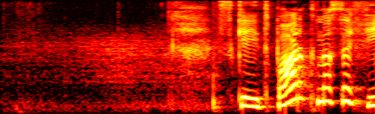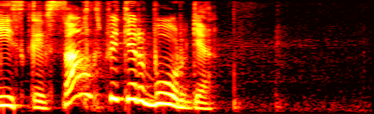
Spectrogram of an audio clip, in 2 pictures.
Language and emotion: Russian, positive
